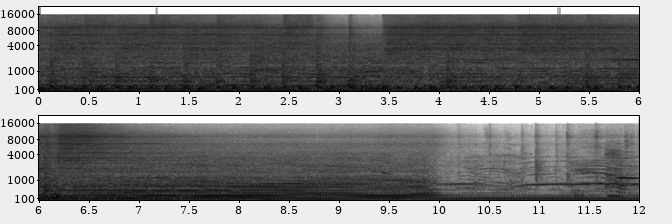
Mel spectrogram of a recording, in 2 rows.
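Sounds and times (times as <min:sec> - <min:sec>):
pop-punk band playing live: 0:00.0 - 0:11.2
held guitar chord ringing: 0:04.4 - 0:10.3.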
